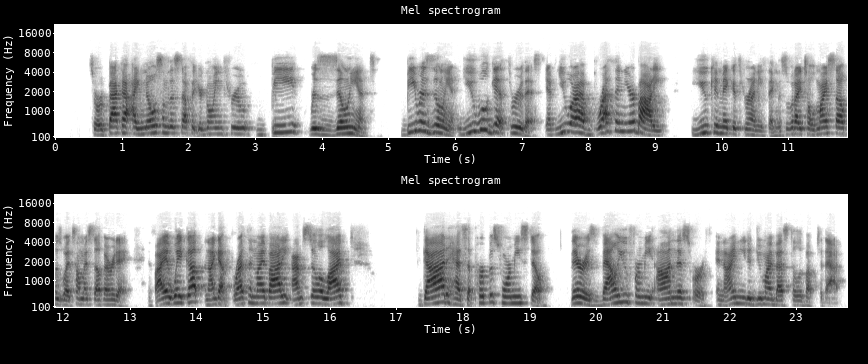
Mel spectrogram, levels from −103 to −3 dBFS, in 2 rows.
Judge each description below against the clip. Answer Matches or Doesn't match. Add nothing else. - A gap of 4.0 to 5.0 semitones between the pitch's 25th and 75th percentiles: Matches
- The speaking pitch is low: Doesn't match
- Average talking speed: Doesn't match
